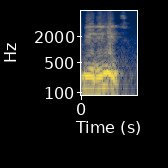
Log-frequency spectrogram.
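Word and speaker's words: brelse: bget, bread, bwrite, and breels. Brelease, actually, it's spelled as rels, but it should be called brelease.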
